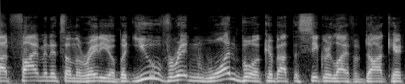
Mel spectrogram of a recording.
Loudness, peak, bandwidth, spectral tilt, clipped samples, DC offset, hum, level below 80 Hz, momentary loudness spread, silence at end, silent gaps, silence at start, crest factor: -17 LUFS; -2 dBFS; 11.5 kHz; -5.5 dB/octave; under 0.1%; under 0.1%; none; -48 dBFS; 3 LU; 0 s; none; 0 s; 16 dB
